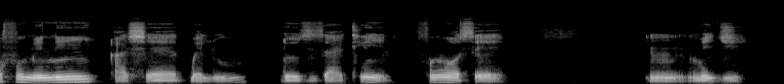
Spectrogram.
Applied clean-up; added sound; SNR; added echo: neural mask model Resemble Enhance denoiser.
